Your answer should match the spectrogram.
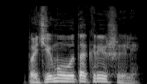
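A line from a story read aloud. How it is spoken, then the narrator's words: Sharp, curt. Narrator (Russian): резко бросил он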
